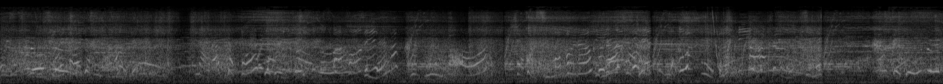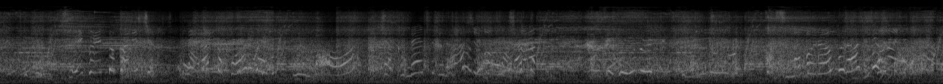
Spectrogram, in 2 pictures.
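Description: Magic blasts and sword hits crash and ring out in a fast game battle.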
